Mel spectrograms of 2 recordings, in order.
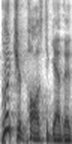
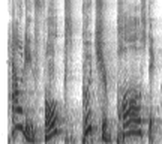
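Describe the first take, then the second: First: Said in the usual way. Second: High, slow Southern bear host voice; lightly put-on Southern accent; Country Bear drawl. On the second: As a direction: ham up a folksy Southern welcome. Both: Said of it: "I'm not even gonna do the accent".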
